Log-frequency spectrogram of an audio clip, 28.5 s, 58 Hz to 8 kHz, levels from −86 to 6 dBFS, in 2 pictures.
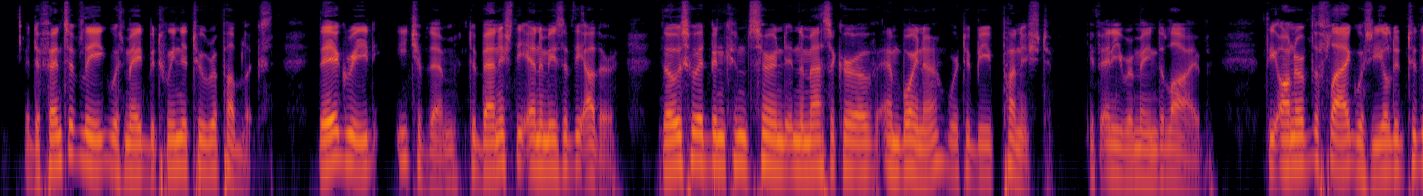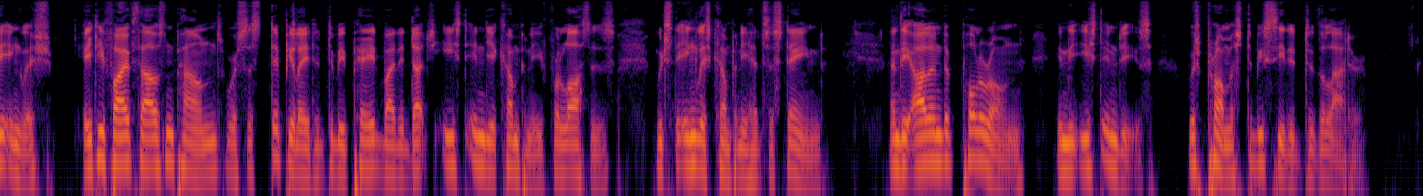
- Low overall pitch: Yes, low, 115 Hz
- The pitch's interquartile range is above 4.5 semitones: No, average, 3.3 semitones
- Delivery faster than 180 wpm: Yes, average, 190 wpm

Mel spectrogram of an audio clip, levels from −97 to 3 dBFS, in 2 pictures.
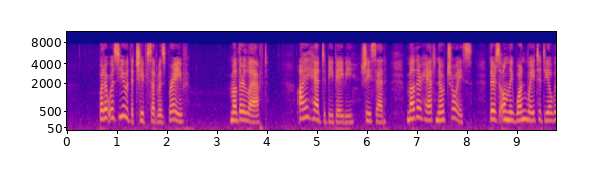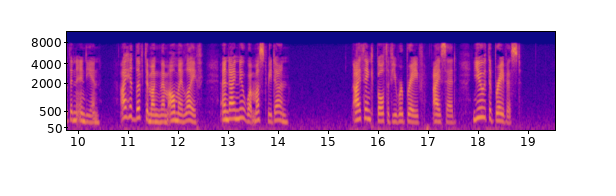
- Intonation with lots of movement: No, average, 4.9 semitones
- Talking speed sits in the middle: Yes, average, 180 wpm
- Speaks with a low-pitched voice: No, high, 230 Hz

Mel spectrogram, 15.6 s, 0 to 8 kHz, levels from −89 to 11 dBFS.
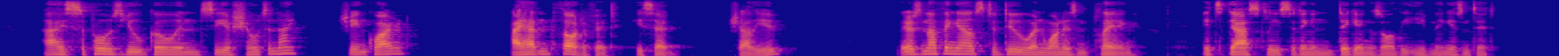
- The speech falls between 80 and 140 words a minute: No, average, 155 wpm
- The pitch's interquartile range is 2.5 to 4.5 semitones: No, average, 5.1 semitones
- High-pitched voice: No, low, 115 Hz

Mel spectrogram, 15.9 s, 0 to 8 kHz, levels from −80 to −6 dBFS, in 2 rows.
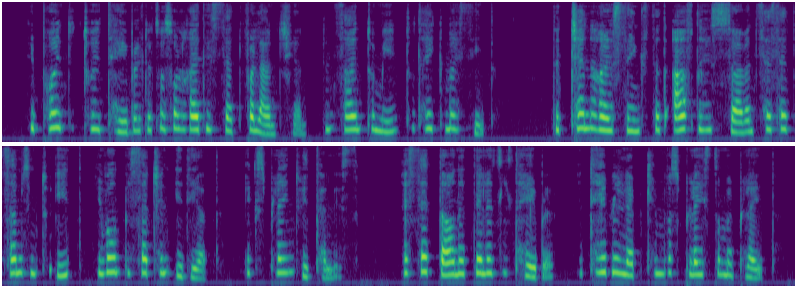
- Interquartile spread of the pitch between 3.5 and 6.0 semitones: No, narrow, 2.5 semitones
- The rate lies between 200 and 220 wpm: Yes, fast, 205 wpm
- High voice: Yes, very high, 280 Hz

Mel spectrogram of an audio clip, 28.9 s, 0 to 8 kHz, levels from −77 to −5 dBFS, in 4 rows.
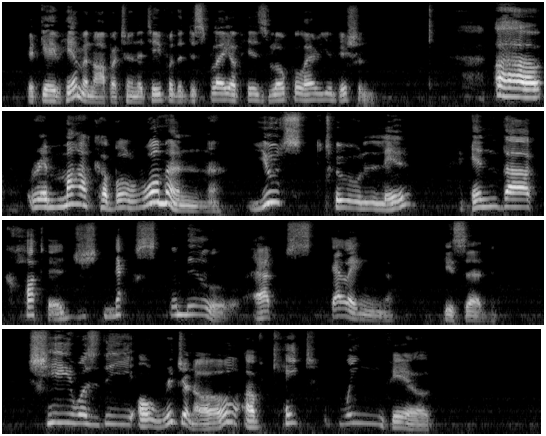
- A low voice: No, medium, 165 Hz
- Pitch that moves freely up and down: Yes, wide, 7.8 semitones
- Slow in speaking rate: Yes, slow, 75 wpm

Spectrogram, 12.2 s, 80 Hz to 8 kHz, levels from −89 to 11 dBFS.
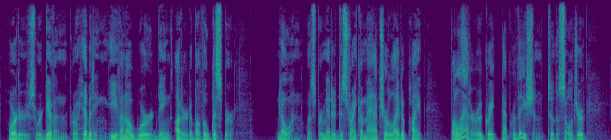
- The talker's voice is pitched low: Yes, very low, 95 Hz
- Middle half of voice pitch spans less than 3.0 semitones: No, average, 4.1 semitones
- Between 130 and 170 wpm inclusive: Yes, average, 155 wpm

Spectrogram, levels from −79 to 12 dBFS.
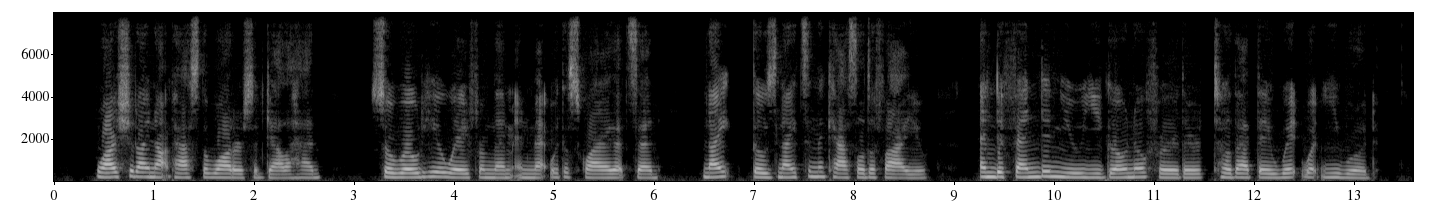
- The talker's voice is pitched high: Yes, high, 195 Hz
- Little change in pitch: Yes, narrow, 2.3 semitones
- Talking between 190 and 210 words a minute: Yes, average, 195 wpm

